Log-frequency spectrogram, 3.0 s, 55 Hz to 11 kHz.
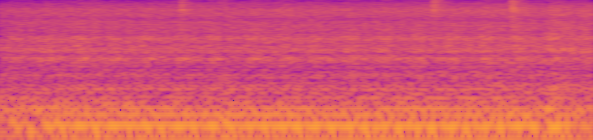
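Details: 2000 Ford F-350 7.3 diesel after PCM removal and tuner chip repair, on stock tune, no check engine light: deep, steady diesel clatter at even idle with no misses or knocks; normal start and idle.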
